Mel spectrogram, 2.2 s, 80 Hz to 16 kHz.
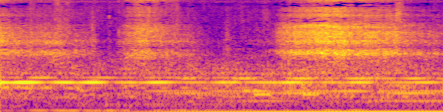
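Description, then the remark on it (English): Heavy, slow breathing comes through a phone line on a police 999 emergency call, a few drawn-out breaths rising and falling over a steady electrical hum, with no one speaking. “All I hear is breathing.”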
